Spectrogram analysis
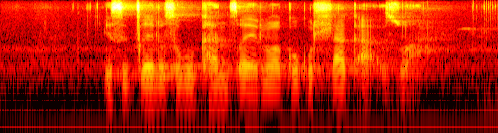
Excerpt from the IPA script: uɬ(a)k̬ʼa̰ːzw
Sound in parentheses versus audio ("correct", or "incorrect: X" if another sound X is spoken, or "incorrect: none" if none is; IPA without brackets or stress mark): correct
